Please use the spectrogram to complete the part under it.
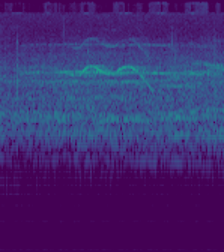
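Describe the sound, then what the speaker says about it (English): A professional wrestling arena crowd roars and cheers steadily for Superfly Jimmy Snuka, with whoops and whistles rising over a dense wash of noise while an announcer talks. "Well, this crowd at its feet, tremendously popular Superfly Jimmy Snuka."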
